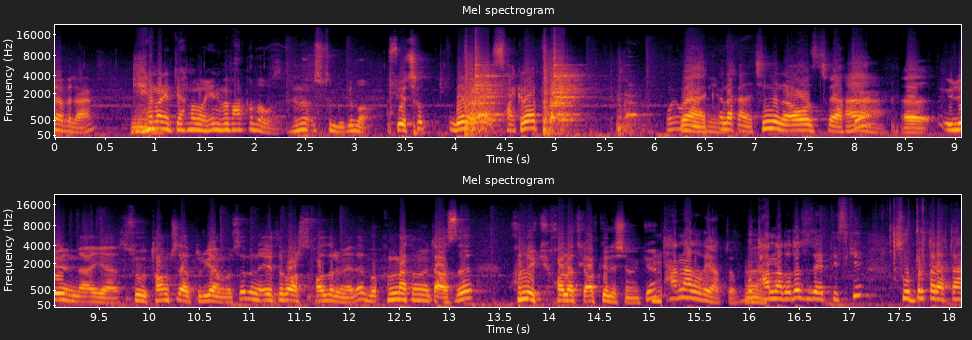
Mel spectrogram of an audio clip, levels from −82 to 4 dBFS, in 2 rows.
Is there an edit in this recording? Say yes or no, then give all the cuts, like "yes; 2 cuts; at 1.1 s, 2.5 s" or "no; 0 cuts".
yes; 3 cuts; at 3.2 s, 8.3 s, 15.2 s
